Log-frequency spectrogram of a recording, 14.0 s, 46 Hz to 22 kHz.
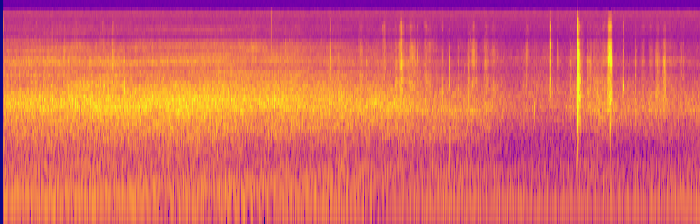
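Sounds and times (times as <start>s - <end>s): engine idling drone: 0.1s - 14.0s.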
